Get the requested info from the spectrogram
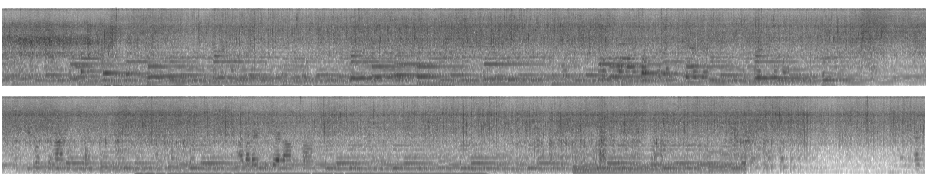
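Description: Sliced onions sizzling as they fry in oil in an aluminium pot, with a metal spatula stirring and scraping through them. Background music with held chords plays over the frying and stops near the end.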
